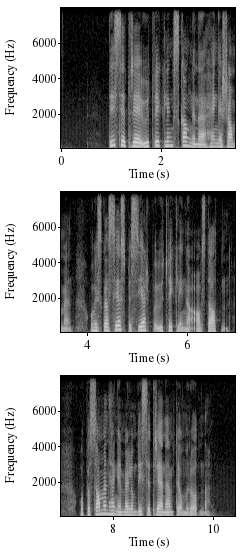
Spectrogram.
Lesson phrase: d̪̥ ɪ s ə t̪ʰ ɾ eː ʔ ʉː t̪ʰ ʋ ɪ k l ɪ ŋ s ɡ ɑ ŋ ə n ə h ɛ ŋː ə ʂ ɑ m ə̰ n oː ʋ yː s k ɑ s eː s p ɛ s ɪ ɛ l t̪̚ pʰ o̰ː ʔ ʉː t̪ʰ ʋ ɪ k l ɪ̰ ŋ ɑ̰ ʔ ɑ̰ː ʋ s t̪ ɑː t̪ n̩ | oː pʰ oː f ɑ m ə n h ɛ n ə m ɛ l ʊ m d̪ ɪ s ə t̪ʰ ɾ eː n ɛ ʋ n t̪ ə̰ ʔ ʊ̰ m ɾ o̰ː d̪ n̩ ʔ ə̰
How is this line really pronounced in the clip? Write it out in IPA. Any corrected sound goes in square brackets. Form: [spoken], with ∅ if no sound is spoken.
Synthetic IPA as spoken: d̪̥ ɪ s ə t̪ʰ ɾ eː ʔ ʉː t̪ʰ ʋ ɪ k l ɪ ŋ s ɡ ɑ ŋ ə n ə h ɛ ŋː ə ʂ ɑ m ə̰ n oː ʋ [iː] s k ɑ s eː s p ɛ s ɪ ɛ l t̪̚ pʰ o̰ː ʔ ʉː t̪ʰ ʋ ɪ k l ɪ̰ ŋ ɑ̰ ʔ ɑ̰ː ʋ s t̪ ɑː t̪ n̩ | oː pʰ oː [s] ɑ m ə n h ɛ [ŋ] ə m ɛ l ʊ m d̪ ɪ s ə t̪ʰ ɾ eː n ɛ ʋ n t̪ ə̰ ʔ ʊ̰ m ɾ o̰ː d̪ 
